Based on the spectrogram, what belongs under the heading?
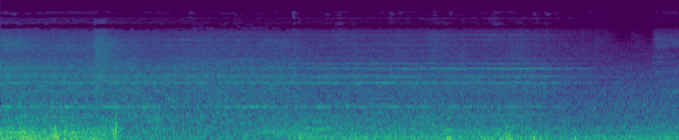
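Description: Train moving along the tracks: a low rumble with scattered knocks and a steady high whine that fades out near the end. The rumble drops to a lower level about a second in.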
